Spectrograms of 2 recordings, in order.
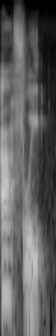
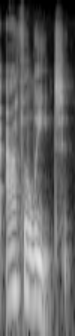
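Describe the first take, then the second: First: No vowel is added, giving two syllables. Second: An extra vowel is added, giving three syllables. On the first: The speaker calls it right. "instead of athlete" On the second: The speaker calls it wrong. "add sounds to words, such as saying athlete"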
